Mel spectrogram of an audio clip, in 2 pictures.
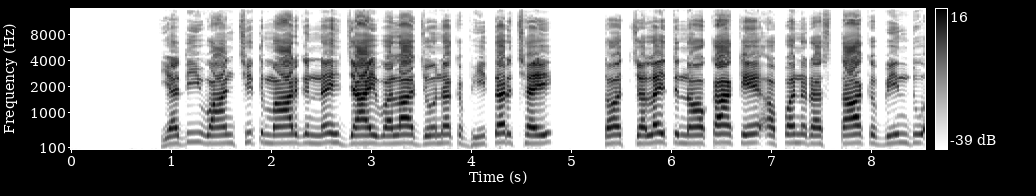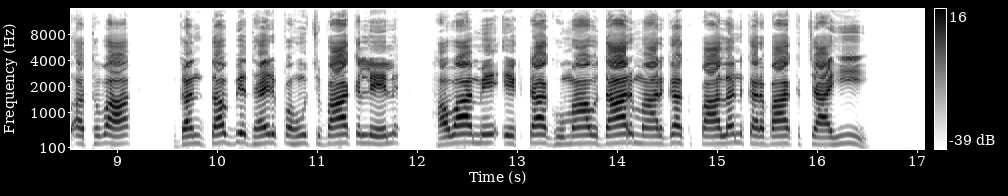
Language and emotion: Maithili, neutral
